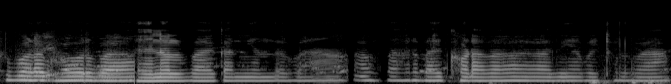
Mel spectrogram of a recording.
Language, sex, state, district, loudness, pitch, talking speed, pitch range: Hindi, female, Uttar Pradesh, Gorakhpur, -30 LUFS, 175 Hz, 150 wpm, 170-185 Hz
